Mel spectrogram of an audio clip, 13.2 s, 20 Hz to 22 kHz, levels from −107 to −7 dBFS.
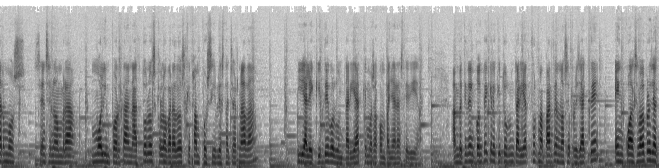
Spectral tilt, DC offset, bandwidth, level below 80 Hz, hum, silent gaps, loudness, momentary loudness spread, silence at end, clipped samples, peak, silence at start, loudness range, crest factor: -6 dB/octave; 0.2%; 19 kHz; -42 dBFS; none; none; -24 LUFS; 13 LU; 0 s; under 0.1%; -2 dBFS; 0 s; 3 LU; 20 dB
